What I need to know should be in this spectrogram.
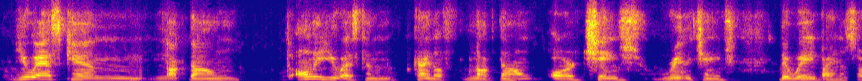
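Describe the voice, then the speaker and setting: In a Brazilian accent, a man speaks at a very slow pace with a fairly high pitch and ordinary pitch variation. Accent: Brazilian Portuguese accent, rusty English. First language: Portuguese. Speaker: crypto journalist. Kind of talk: podcast interview. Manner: halting.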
